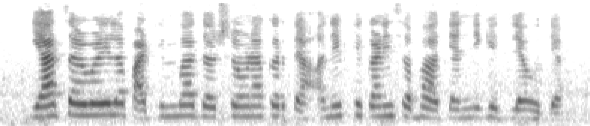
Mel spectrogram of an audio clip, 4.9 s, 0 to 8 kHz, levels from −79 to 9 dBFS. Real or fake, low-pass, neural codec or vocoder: real; 7.2 kHz; none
